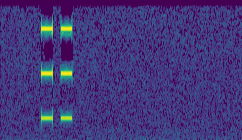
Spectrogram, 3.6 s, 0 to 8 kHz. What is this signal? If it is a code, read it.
Beep code, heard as beeps from a small speaker, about 1270 Hz. 2 short. In AMI BIOS tables: memory parity error; in IBM BIOS tables: self-test error shown on screen; in Dell tables: no memory detected.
